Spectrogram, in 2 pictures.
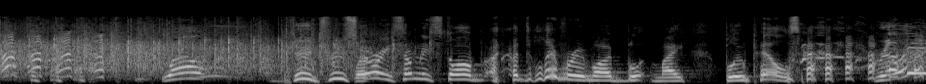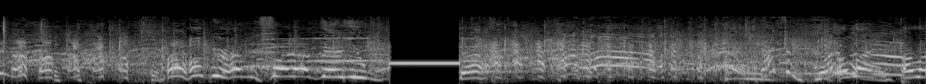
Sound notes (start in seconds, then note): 0.0 laughing; 0.0 audience cheers; 8.2 laughing; 9.7 audience laughing; 13.1 beep; 13.8 laughing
